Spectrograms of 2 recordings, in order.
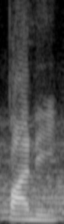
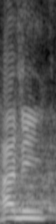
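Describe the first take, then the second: First: The word starts with a p sound. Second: The word starts with an h sound. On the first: This is how people from another region say it. "বগুড়ার লোক পানিকে বলে পানি" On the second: This is how people from one region say it. "নোয়াখালীর লোক পানিকে বলে হানি"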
